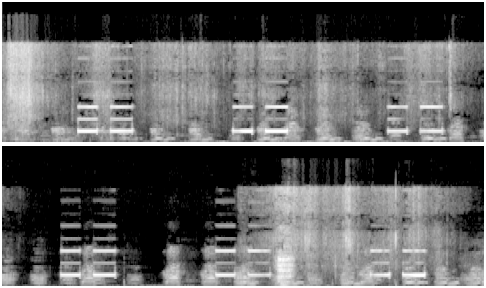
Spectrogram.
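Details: German Shorthaired Pointer on a hunt giving rapid, high yelping barks in long runs, overlaid by loud paired electronic beeps that repeat about every one and a half seconds.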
